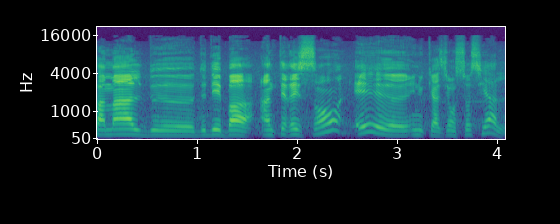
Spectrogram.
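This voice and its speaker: A man speaks very slowly with a slight Syrian accent. His voice sits high for a man, with ordinary pitch variation. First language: Arabic (speaking French). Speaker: activist and social psychology lecturer. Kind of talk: interview. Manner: halting, many hesitations.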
